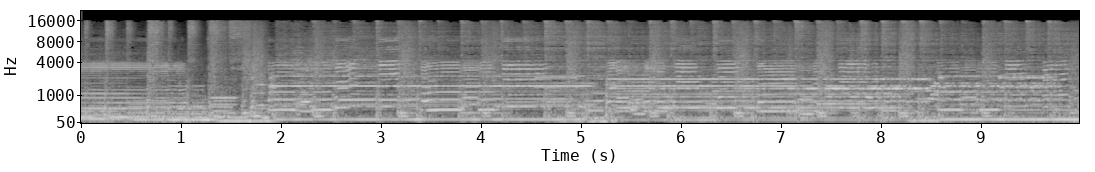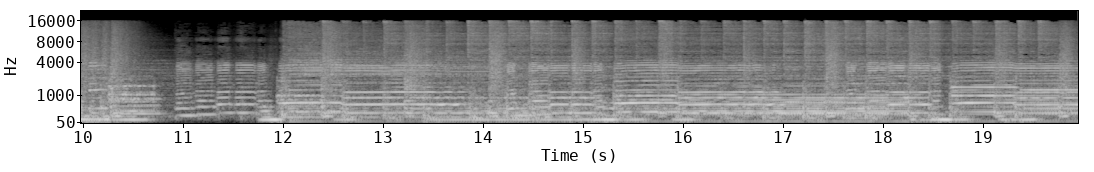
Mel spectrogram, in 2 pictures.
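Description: A small jazz band playing live: drawbar organ with sustained bass notes and held chords, hollow-body electric guitar, drum kit and saxophone. Just past halfway the band stops for about a second, then comes back in together.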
